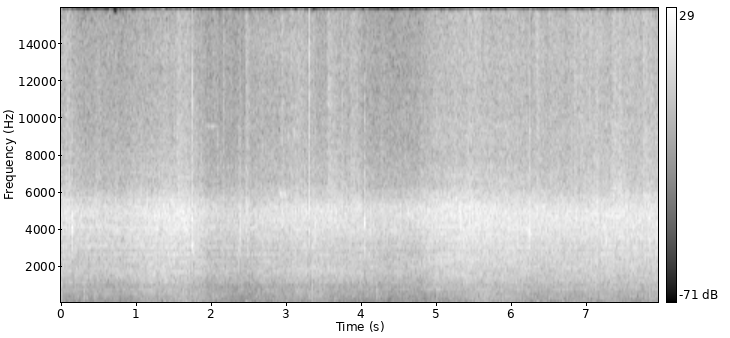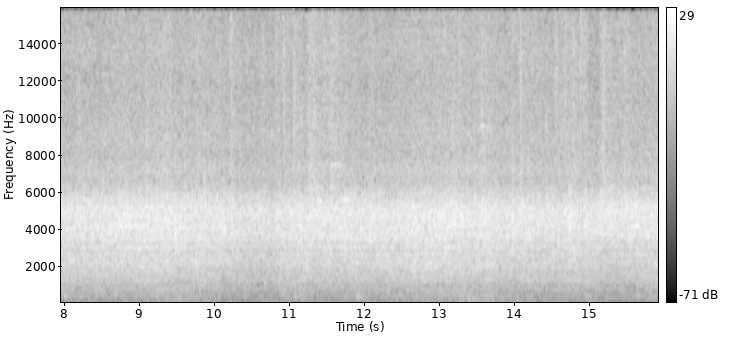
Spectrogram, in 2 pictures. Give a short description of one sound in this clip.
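A machine's press clicks and thumps.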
